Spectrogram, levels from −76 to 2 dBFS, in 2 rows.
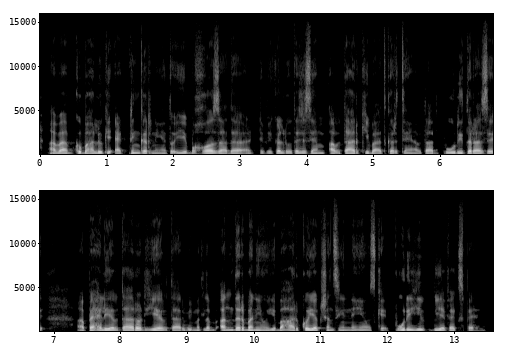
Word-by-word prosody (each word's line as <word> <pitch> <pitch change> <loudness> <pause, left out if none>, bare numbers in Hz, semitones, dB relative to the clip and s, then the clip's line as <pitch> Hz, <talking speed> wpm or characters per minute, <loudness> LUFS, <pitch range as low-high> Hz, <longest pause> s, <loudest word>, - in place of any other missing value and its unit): अब 110 +2 +1
आपको 115 +2 +2
भालू 110 +1 +2
की - - +3
एक्टिंग 125 +5 -2
करनी 100 -4 -1
है 100 - -8
तो - - -1
ये 120 0 -1
बहुत 120 +1 +4
ज़्यादा 105 0 0 0.4
डिफिकल्ट 105 +1 -2
होता 100 +2 -1
है - - -2
जैसे 110 +2 -2
हम 110 0 -5
अवतार 110 +2 +2
की 115 - -1
बात 95 -2 -1
करते 100 +2 -3
हैं 95 - -7
अवतार 100 +1 -2 0.2
पूरी 110 +2 +1
तरह 105 -1 +5
से 105 - +1 0.5
अ, - - -1
पहली 110 +4 +4
अवतार 120 +4 +3
और 120 -8 +2
ये 110 +3 +2
अवतार 100 -1 -1
भी 105 +1 -5
मतलब 110 0 -6
अंदर 125 +2 +4
बनी 110 -1 +1
हुई 105 -1 -3
है 105 - -1
बाहर 105 +2 0
कोई 125 -2 +7
एक्शन 110 0 -5
सीन 100 -1 -6
नहीं 100 0 -7
है - - -5
उसके, 95 0 -8
पूरी 130 +3 +2
ही 155 +1 +2 0.2
वीएफएक्स 110 -2 0
पे - - -3
है। 95 +2 -13
110 Hz, 215 wpm, -23 LUFS, 100-115 Hz, 0.5 s, कोई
